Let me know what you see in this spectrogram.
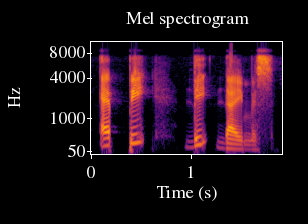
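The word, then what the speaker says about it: epididymis: Correctly pronounce करेंगे, क्या करेंगे? एपिडिडाइमिस।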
